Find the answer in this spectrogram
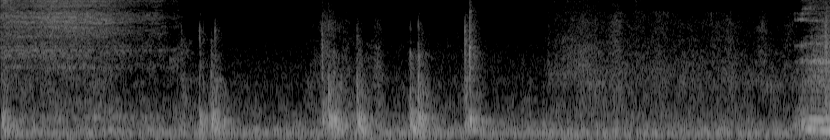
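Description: Near silence with a woman's faint, effortful breathing: a soft hissing exhale at the start, then a few short, quiet sounds of breath or hammock fabric.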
